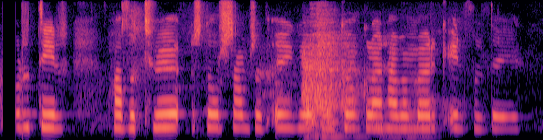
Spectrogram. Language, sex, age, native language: Icelandic, female, 18-19, Icelandic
